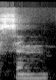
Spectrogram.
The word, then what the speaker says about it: Cindr: So cinder is pronounced like cinder, like sinner.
